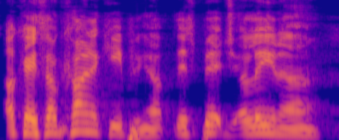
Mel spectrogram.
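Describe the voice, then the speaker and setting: A man's voice: on the high side, fast talker, a bit bright. A young man co-hosting a podcast, joking and teasing while taking turns reading a ghost story. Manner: joking, teasing, swears casually. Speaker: podcast co-host. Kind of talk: casual chat and reading a ghost story aloud.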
